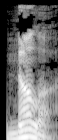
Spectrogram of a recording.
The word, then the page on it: nullah: British English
